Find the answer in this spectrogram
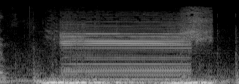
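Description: A short musical transition sting: a steady held chord over deep bass, about a second and a half long, ending in a brief whoosh.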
